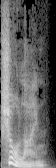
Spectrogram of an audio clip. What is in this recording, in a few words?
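"shoreline", British English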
